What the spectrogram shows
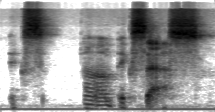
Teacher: in excess we have second syllable stress so um we have the unstressed if sound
